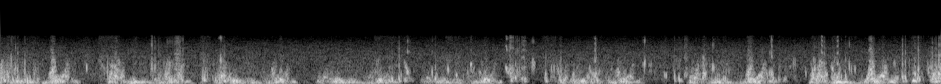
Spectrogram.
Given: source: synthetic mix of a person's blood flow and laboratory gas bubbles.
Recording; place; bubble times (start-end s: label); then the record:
Doppler ultrasound of blood flow; precordium
0.00-0.41 s: bubbles
0.82-0.91 s: bubbles
0.98-1.19 s: bubbles
1.31-1.39 s: bubbles
1.49-1.85 s: bubbles
2.00-2.30 s: bubbles
3.73-4.17 s: bubbles
4.29-4.39 s: bubbles
4.45-4.76 s: bubbles
5.04-5.36 s: bubbles
5.42-5.67 s: bubbles
5.71-6.03 s: bubbles
6.41-6.57 s: bubbles
6.63-6.68 s: bubbles
6.71-7.33 s: bubbles
7.62-7.98 s: bubbles
8.03-8.57 s: bubbles
8.89-9.42 s: bubbles
From the record:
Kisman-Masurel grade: 332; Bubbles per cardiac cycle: rolling drumbeat, 9 or more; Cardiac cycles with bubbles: 50 to 99%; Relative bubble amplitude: moderate (0.250 to 0.450); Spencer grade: 3 (all of the cardiac periods contain showers or single bubble signals, but not dominating or overriding the cardiac motion signals); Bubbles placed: only in the low amplitude regions of the cardiac cycle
